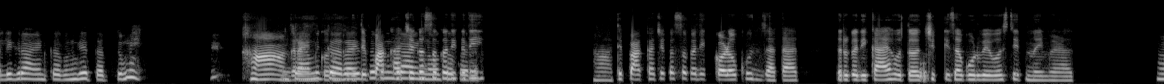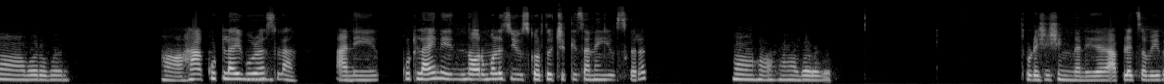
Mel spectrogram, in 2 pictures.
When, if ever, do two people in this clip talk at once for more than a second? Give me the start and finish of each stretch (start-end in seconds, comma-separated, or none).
2.8-4.8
